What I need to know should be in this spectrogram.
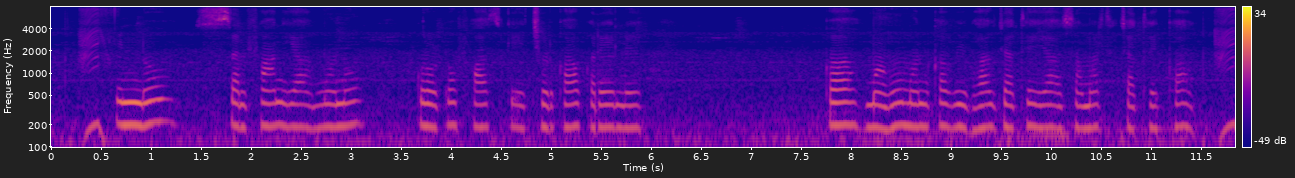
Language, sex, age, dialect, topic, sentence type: Chhattisgarhi, female, 41-45, Central, agriculture, question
